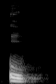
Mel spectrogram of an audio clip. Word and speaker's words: aux: Okay, so AU, which is pronounced au plus a masculine place, au café, au restaurant, au parc. And then AUX, also pronounced au with a plural place, aux halles, aux toilettes, for example.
